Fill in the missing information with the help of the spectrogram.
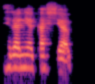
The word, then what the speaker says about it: Hiranyakashyap: And the story is essentially centers on a evil king, as they describe him, and his name, which somebody can correct me if I'm saying it wrong, but I think it's Hiranyakashyap, right? – Yeah.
